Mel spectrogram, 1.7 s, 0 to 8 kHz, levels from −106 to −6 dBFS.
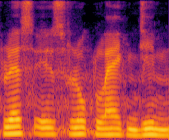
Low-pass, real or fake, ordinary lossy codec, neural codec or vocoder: none; fake; none; codec, 16 kHz, 4 kbps, FunCodec, trained on LibriTTS, 50 frames a second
